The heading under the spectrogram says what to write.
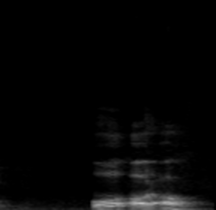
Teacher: कंठ और ओष्ठ से बोले जाएंगे ओ और औ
